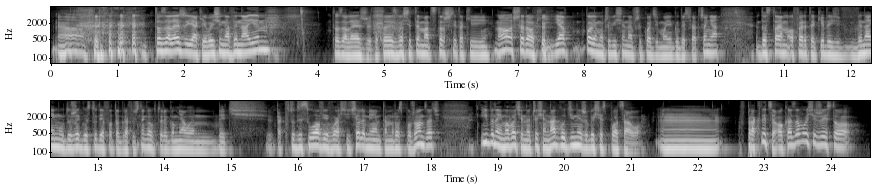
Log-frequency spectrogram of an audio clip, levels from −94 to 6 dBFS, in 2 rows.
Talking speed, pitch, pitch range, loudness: 140 wpm, 150 Hz, 135-165 Hz, -20 LUFS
